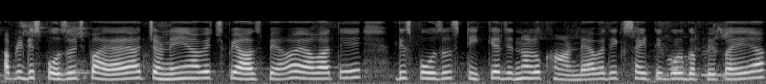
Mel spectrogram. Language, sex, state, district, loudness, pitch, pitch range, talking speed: Punjabi, female, Punjab, Kapurthala, -15 LUFS, 275 Hz, 255-290 Hz, 210 wpm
